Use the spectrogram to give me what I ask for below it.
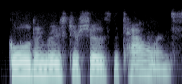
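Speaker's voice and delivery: normal talking voice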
